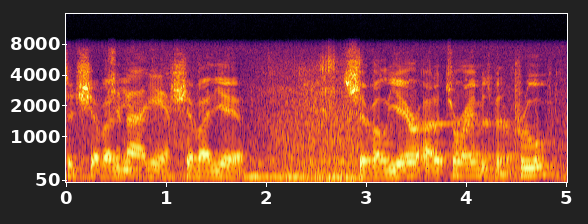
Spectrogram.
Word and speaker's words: Chevalier: Center Auditorium grant funds for the, do you pronounce it Chevalier? Chevalier.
